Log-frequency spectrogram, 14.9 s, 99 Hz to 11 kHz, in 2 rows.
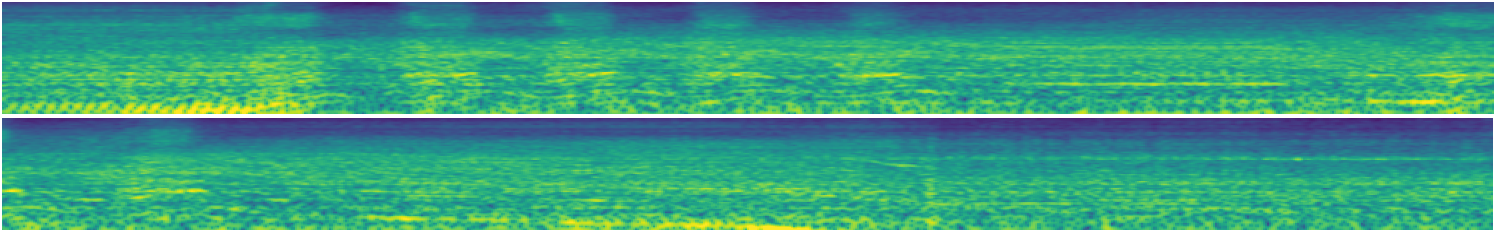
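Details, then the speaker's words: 1988 Bayliner Avanti 3250, 260 hp 5.7 L Chevy 350 V8 with OMC Cobra outdrive, first start after sitting 6–7 years: low, slightly uneven idle with throttle blips, no knocking, runs on all eight; low idle needs adjusting, slight blow-by. "it's running smoothly without any clunking i don't hear anything wrong there's no like rod knocks or anything horrible"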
